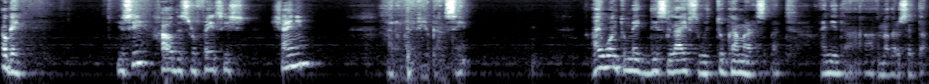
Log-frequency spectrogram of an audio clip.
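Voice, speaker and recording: A man with a Spanish accent, fairly high in pitch for a man, ordinary pitch variation, moderate pace and long, frequent pauses. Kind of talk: live stream demonstration. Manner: halting.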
